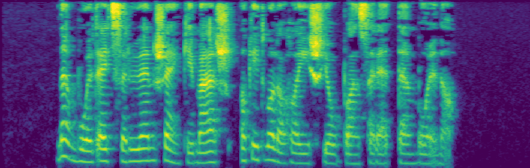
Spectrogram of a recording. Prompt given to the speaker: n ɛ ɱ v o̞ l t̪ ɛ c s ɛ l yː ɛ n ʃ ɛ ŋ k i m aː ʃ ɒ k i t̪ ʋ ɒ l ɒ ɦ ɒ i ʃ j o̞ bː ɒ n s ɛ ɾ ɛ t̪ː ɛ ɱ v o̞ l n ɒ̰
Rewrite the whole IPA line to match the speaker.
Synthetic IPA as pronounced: n ɛ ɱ v o̞ l t̪ ɛ c s ɛ ɾ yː ɛ n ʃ ɛ ŋ k i m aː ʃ ɒ k i t̪ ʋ ɒ l ɒ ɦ ɒ i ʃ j o̞ bː ɒ n s ɛ ɾ ɛ t̪ː ɛ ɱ v o̞ l n ɒ̰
